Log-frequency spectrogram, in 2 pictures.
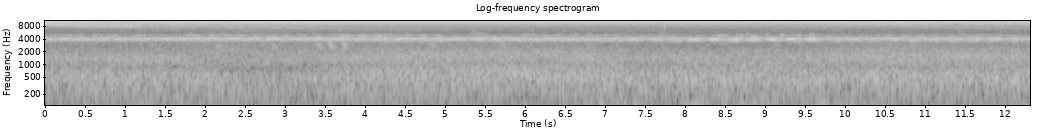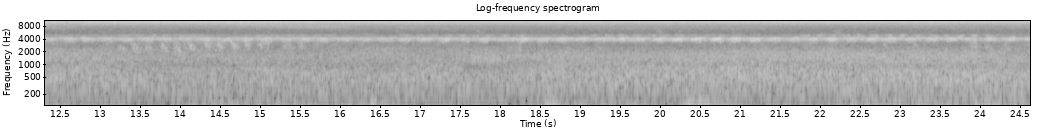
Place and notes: Shilin District, Taipei - early in the morning
Early in the morning, River bank, Sony PCM D50 + Soundman OKM II
23 June, ~06:00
